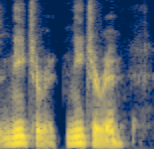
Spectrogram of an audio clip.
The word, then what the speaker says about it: Nichiren: Is that how you pronounce So you're on track. Yes, it's Nichiren. So yeah, you phonetically sounded it out, which is what puts you on the right course for sure.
